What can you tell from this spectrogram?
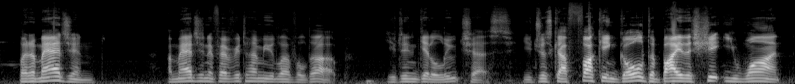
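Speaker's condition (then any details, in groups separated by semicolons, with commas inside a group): No condition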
